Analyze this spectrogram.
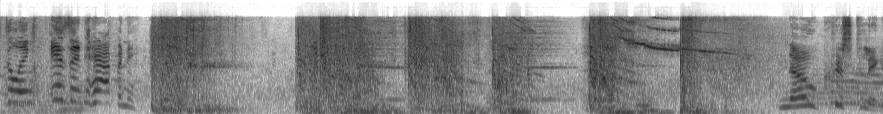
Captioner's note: explosions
